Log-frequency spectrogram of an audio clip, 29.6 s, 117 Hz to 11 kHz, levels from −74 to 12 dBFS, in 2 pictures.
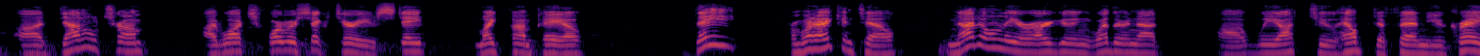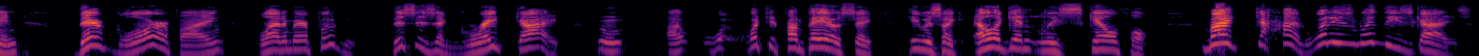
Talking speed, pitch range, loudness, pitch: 120 wpm, 155-245 Hz, -26 LUFS, 185 Hz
